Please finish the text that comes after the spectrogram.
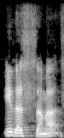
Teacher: اذا السماء انشقت، اذا السماء سین مشدد ہے، ذال کو سین کے ساتھ ملا کے پڑھنا ہے، سین پہ سیٹی کی آواز آئے گی۔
